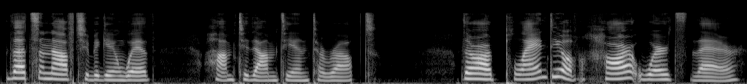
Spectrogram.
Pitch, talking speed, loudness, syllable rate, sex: 220 Hz, 120 wpm, -18 LUFS, 4.5 syllables/s, female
